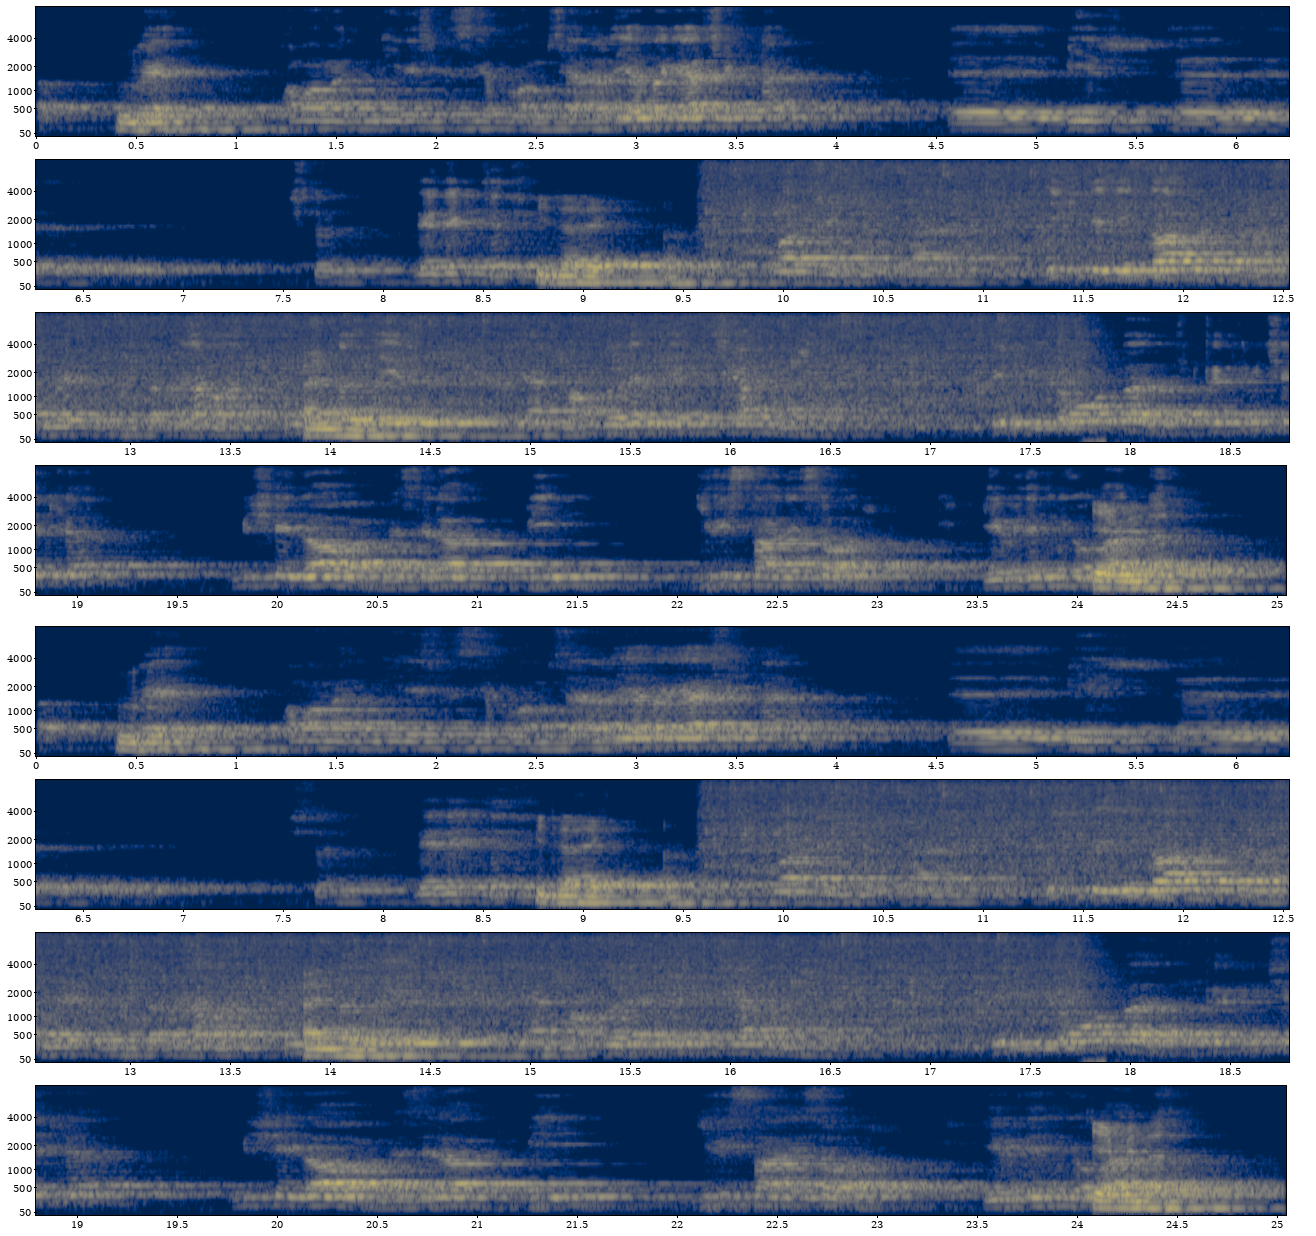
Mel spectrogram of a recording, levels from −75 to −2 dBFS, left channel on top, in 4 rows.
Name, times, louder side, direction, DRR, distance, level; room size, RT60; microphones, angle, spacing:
voice 1, 1.2-3.8 4.6-7.0 7.5-7.8 8.2-8.8 9.9-10.9 11.3-14.6 14.8-16.9 17.3-19.1 19.8-21.5 22.1-23.0 23.5-24.3, left 1 dB, 55° left, -2 dB, 2.6 m, -32 dB
voice 2, 8.8-9.5 13.9-14.3 24.1-24.5, left 1 dB, 25° right, 0 dB, 0.9 m, -27 dB
sound 1, 9.6-17.8, equal, 5° right, 1.6 m, -38 dB
15.5 x 11.5 x 2.2 m, 2.2 s
head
